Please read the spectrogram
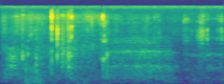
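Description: Faint rustling with a few light clicks from a plastic hook packet being handled, with sharp ticks about half a second and one second in.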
